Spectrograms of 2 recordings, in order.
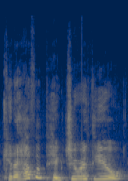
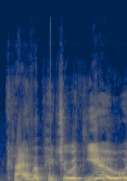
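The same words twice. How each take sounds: First: High, cutesy imitation of her asking; really cute. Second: Mock-incredulous repeat in your own pitch; retold disbelief. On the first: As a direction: mimic a sweet little request. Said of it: "like, really, like, cute". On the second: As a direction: echo the question back, louder on YOU. Fan echoes the star's question back.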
